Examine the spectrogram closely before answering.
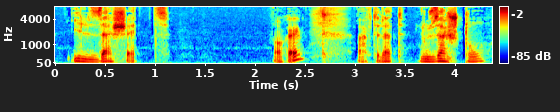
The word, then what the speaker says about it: achetons: After that, nous achetons, vous achetez. Remember this here is silent or mute.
